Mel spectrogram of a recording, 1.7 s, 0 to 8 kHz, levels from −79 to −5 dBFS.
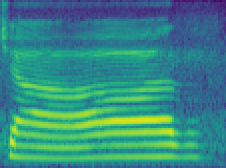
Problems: constant background noise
